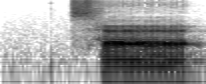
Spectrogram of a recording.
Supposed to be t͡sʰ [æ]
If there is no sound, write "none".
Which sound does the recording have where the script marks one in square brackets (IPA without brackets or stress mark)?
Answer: æ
